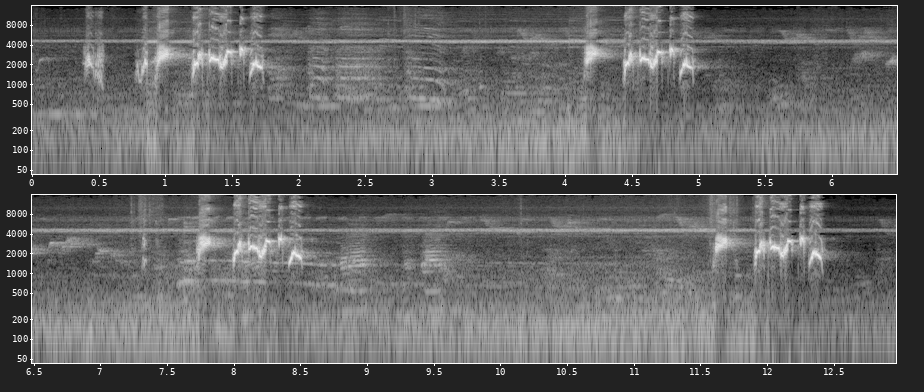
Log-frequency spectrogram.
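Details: Red-whiskered bulbul giving competition song in the morning, meant to spur other birds into singing: short, bright, warbling phrases of about five quick notes, repeated roughly every four seconds over a steady thin high tone and soft background hiss.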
